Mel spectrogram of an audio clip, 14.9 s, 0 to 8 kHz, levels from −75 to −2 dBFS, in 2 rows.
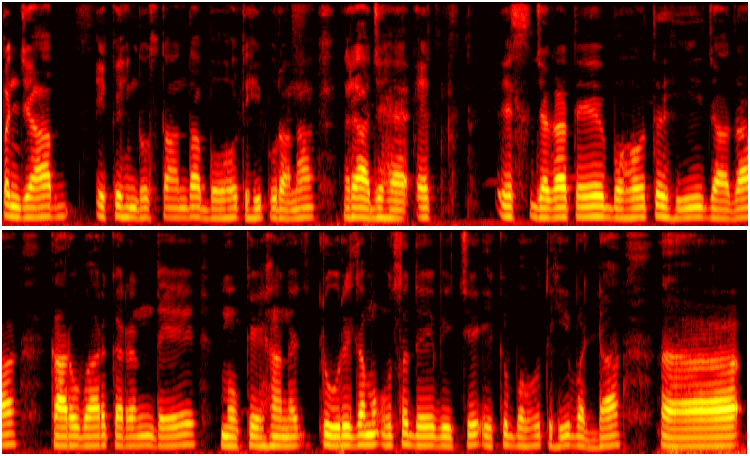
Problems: constant background noise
